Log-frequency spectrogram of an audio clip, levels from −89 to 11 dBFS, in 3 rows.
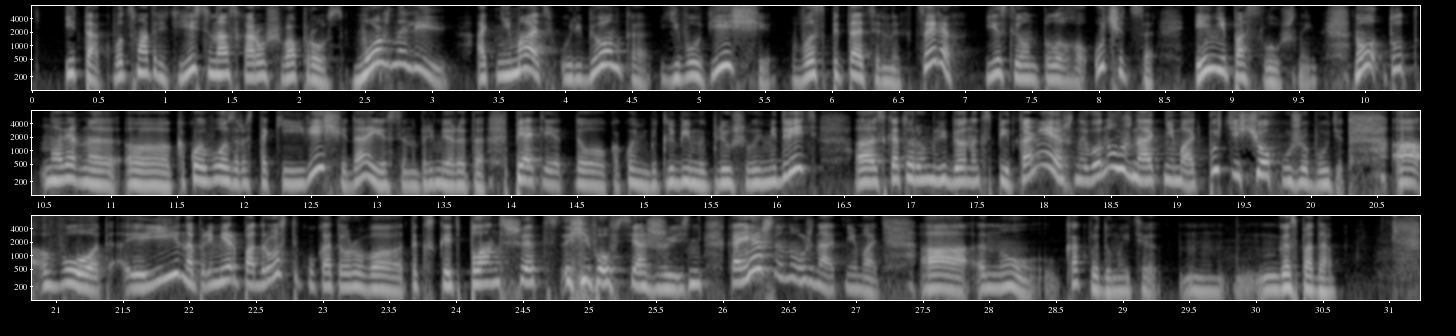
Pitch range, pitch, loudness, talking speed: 175-235 Hz, 200 Hz, -26 LUFS, 140 wpm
